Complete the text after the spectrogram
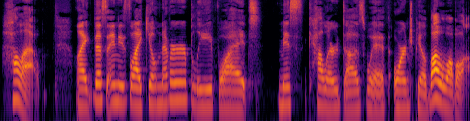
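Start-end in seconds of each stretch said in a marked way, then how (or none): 0.0-0.6 lightly voiced presidential impression, pitched low; a low hello with a hint of impersonation; Donald Trump. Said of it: "pretends that he's Donald Trump". 2.2-7.0 lightly voiced presidential impression, low and soft; a hint of a politician impersonation, pitched down; Donald Trump. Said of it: "pretends that he's Donald Trump".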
